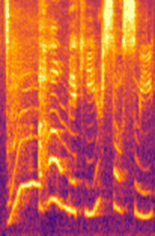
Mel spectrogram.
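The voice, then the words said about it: High cartoon character voice. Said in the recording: “do cartoon characters. Nice. Like Minnie Mouse ... Minnie Mouse”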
